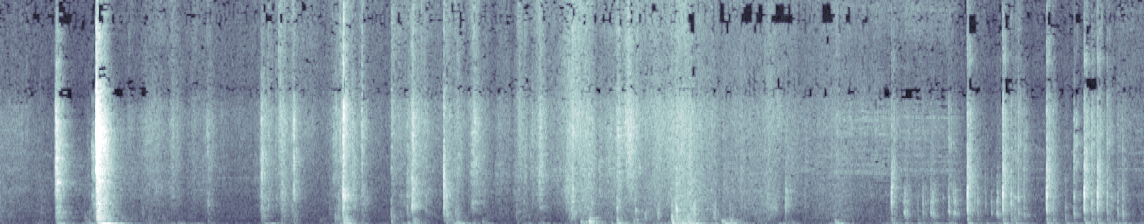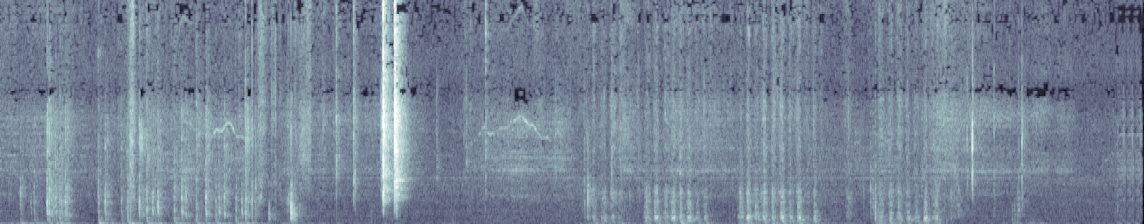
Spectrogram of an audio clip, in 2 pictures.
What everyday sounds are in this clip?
door, footsteps, keyboard typing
